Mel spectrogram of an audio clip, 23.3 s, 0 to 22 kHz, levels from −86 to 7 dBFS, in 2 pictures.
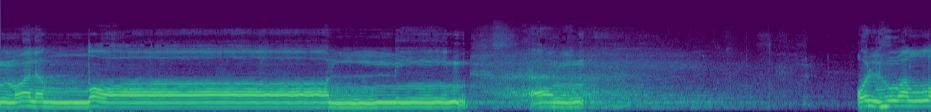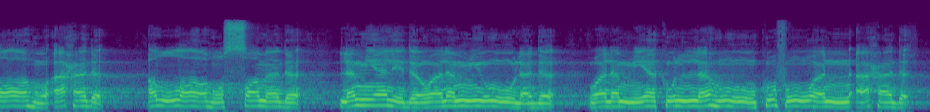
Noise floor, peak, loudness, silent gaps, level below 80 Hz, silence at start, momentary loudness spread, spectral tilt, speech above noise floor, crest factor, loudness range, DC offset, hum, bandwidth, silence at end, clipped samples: -55 dBFS; -10 dBFS; -18 LUFS; none; -56 dBFS; 0 s; 12 LU; -6.5 dB/octave; 37 dB; 8 dB; 7 LU; under 0.1%; none; 11.5 kHz; 0 s; under 0.1%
